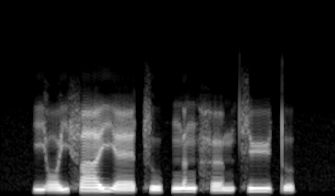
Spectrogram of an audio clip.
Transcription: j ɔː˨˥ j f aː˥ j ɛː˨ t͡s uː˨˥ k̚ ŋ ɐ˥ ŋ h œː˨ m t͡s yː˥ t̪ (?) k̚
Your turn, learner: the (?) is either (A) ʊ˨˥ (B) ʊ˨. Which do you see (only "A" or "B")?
A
